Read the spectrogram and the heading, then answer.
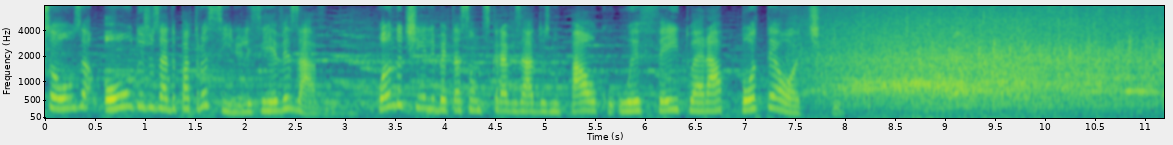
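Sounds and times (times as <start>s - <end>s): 
speech: 0.0s - 8.2s
theater audience applauding: 7.6s - 11.1s.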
